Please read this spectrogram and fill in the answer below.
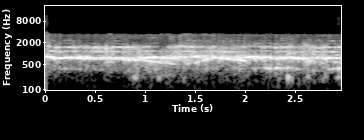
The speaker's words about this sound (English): And there they are. What are they cheering,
